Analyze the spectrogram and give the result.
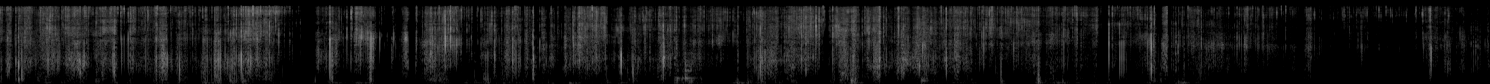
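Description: A small, tight ball of white tissue paper is squeezed and rolled between the fingertips of both hands. It makes a steady stream of fine, bright crinkling and crackling with almost no low end. The sound pauses briefly around the three-second mark, then the dense rustle carries on to the end.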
